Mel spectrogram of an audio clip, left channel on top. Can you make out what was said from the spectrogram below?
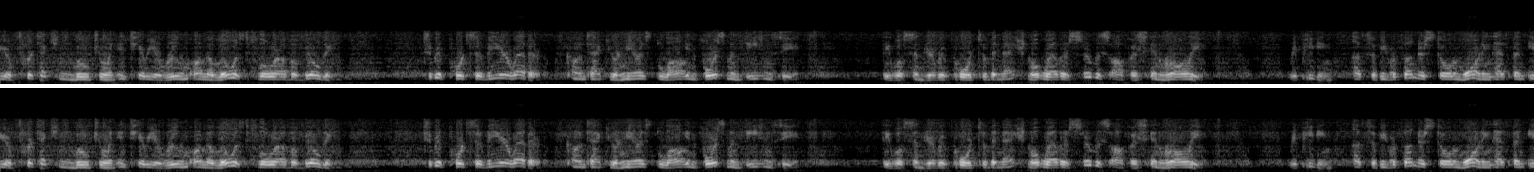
protection, move to an interior room on the lowest floor of a building. To report severe weather, contact your nearest law enforcement agency. They will send your report to the National Weather Service office in Raleigh. Repeating, a severe thunderstorm warning has been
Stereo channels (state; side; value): normal; both; correlation 0.80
